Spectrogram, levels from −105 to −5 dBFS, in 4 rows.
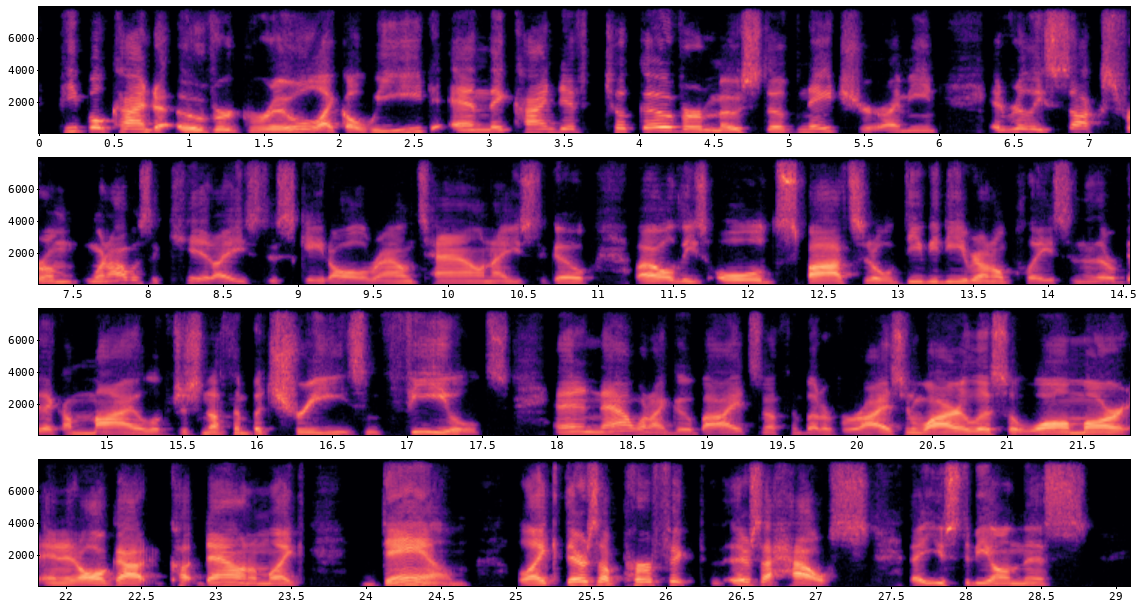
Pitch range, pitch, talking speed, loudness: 110-160 Hz, 120 Hz, 205 wpm, -29 LUFS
